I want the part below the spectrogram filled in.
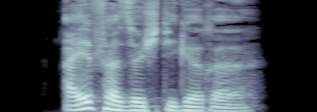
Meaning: inflection of eifersüchtig: 1. strong/mixed nominative/accusative feminine singular comparative degree 2. strong nominative/accusative plural comparative degree
- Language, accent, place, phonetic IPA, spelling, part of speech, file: German, Germany, Berlin, [ˈaɪ̯fɐˌzʏçtɪɡəʁə], eifersüchtigere, adjective, De-eifersüchtigere.ogg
